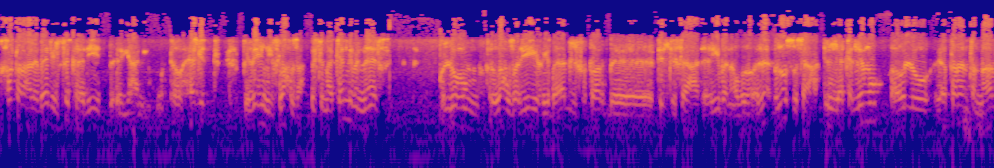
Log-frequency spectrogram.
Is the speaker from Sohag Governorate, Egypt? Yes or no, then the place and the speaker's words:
no; Damanhur, Beheira, Egypt; now in Cairo, Egypt; ان انا اصلا زي ما قلت لك من دمنهور، وفي دمنهور ما عندناش الحكاية اللي لقيتها بعد كده لما جيت القاهرة،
